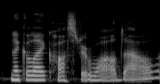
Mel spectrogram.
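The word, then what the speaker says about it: Nikolaj Coster-Waldau: Please trust me that I look up everyone's pronunciation name, and he says it really fast in every interview, so it's hard to get it perfect. But Nikolai Coster-Waldau, I think.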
